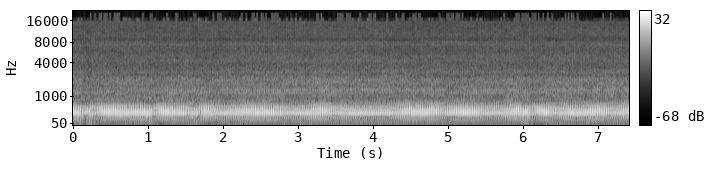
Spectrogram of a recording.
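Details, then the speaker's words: 1960s Honda ED250 DC-only generator, likely not run in years, revived; DC output measured around 11.5–18 volts. Smooth, even buzzing note at constant speed, no misses or knocks; running extremely well, healthy. "so we can run a good song about load on this a little bit on the video but don't she run extremely well"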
